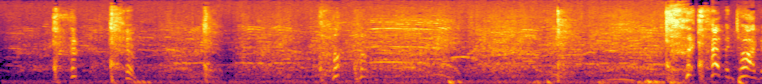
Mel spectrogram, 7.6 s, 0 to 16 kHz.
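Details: An adult woman speaking at a Cleveland Labor Day rally (9/5/16) gives repeated dry coughs and throat clearing in bursts, with crowd noise behind. She blames seasonal allergies. This is a persistent coughing fit.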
